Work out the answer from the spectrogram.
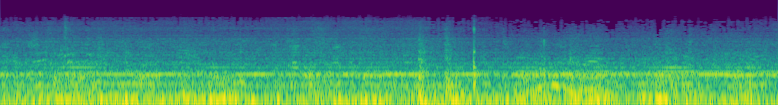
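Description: Enoshima Electric Railway electric train running: a steady low rumble with a steady hum over it.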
